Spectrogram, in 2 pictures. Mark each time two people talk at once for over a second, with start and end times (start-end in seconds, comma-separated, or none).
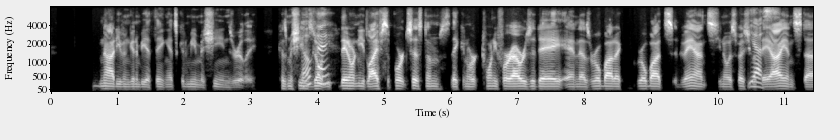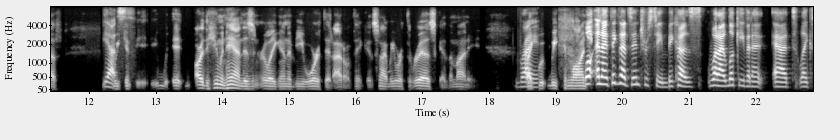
none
